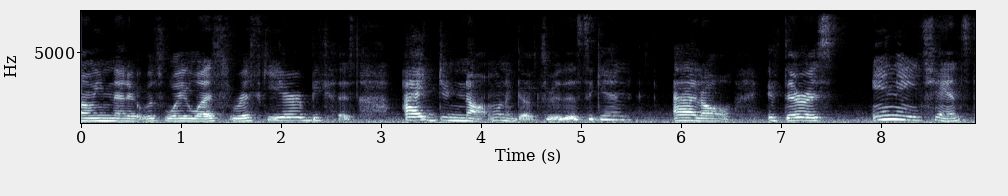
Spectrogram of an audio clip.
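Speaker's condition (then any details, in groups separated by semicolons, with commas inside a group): Cerebral palsy; hip osteoarthritis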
